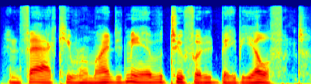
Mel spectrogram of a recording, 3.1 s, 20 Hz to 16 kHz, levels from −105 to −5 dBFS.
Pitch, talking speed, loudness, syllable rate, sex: 110 Hz, 210 wpm, -16 LUFS, 5.8 syllables/s, male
